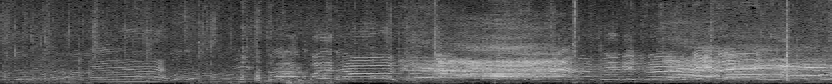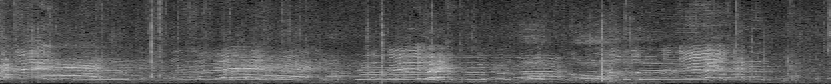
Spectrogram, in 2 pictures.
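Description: Young boys shout calls across an open field.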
